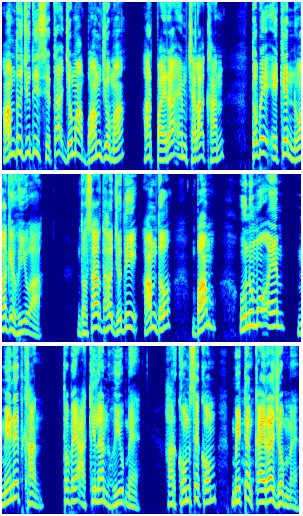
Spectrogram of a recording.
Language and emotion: Santali, angry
